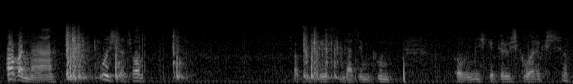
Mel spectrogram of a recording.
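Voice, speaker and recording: A man's voice: mid-range voice, animated, moderate pace, heavy background noise, lightly acted. Actor playing an anxious, fussy man; stammering, rambling, old-film comedy. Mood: fretful. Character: fussy flustered Austrian man, anxious about travel. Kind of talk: 1930s film comedy acting.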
